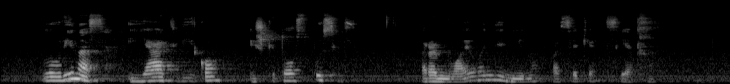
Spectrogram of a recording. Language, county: Lithuanian, Kaunas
